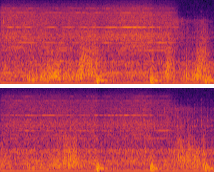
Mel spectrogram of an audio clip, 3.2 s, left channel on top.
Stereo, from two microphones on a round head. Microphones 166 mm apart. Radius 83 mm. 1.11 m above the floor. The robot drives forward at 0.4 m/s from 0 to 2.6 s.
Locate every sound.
1.4 s footsteps: 15° right (ahead or behind), 1.1 m; by 3.1 s 25° right (ahead or behind), 1.5 m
